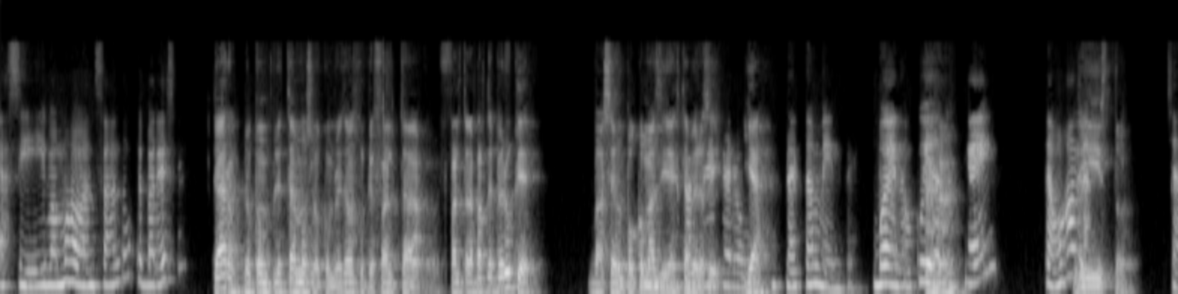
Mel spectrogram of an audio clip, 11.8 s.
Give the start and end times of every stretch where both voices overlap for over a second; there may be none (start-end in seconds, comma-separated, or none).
6.4-7.8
